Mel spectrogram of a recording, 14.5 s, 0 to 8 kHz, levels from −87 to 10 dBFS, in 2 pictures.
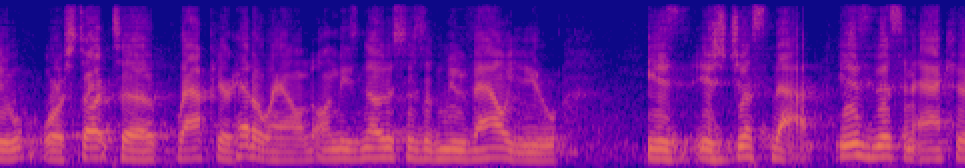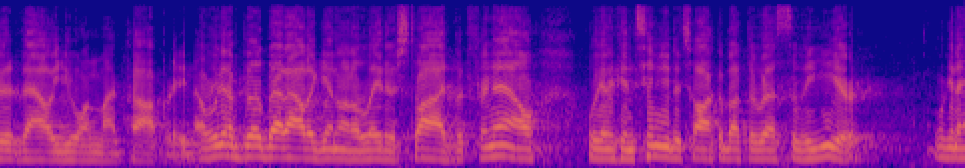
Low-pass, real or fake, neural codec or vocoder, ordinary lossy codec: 7.2 kHz; fake; codec, 16 kHz, 4 kbps, FunCodec, trained on Chinese and English, 50 frames a second; MP3, 64 kbps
